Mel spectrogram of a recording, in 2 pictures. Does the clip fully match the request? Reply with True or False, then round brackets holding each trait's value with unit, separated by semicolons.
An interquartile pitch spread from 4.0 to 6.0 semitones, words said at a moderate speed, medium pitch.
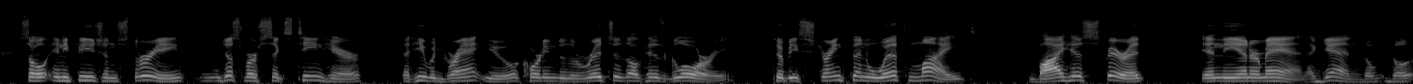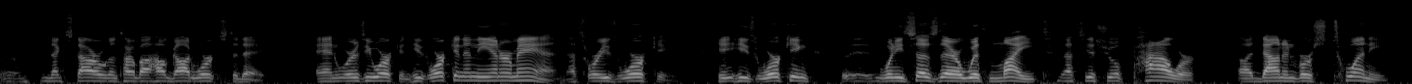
False (3.3 semitones; 170 wpm; 155 Hz)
